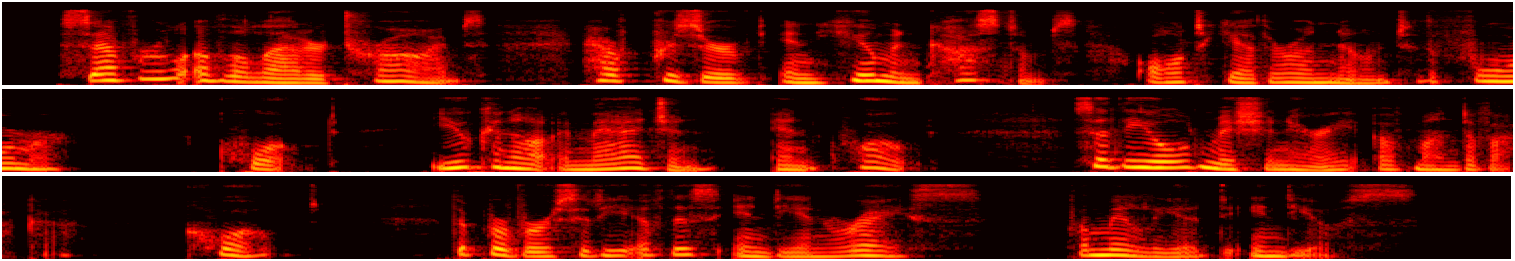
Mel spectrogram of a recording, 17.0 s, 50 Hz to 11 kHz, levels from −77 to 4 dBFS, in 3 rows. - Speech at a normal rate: No, slow, 115 wpm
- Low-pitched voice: No, high, 190 Hz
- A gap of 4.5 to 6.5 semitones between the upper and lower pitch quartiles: Yes, average, 5.1 semitones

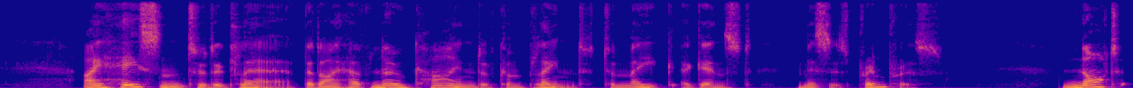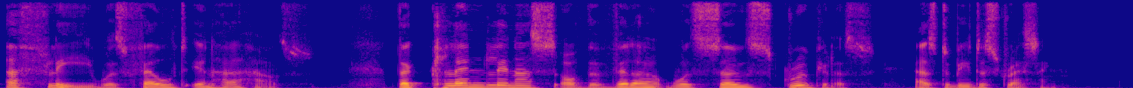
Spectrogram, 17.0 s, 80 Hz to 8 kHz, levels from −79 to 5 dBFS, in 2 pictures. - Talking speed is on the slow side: Yes, slow, 125 wpm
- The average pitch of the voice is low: Yes, low, 125 Hz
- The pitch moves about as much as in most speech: No, wide, 7.5 semitones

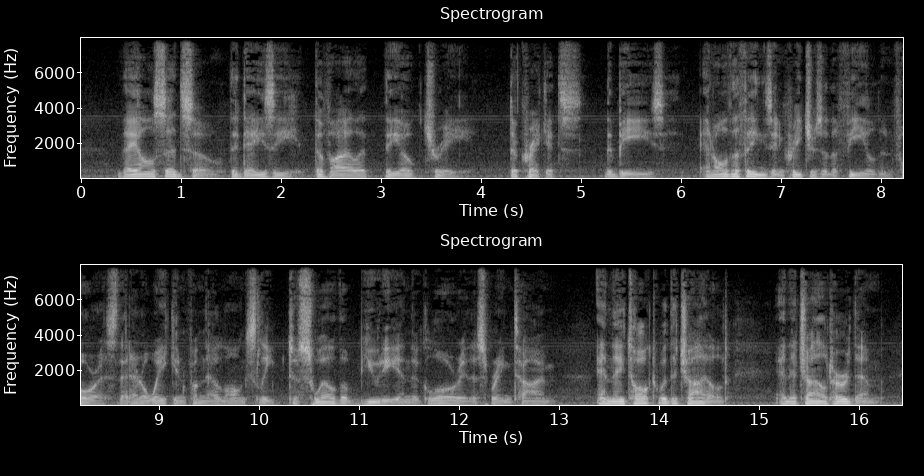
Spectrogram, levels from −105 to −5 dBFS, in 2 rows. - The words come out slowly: No, average, 195 wpm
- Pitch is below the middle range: Yes, very low, 90 Hz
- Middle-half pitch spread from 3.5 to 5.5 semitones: Yes, average, 4.0 semitones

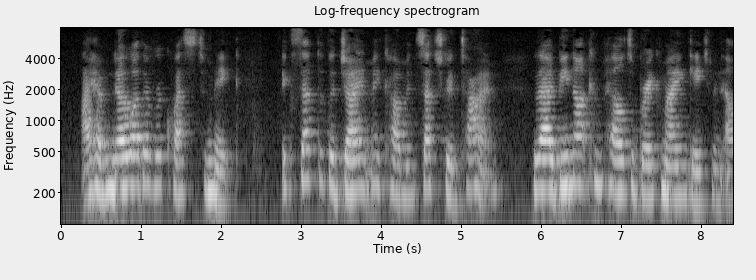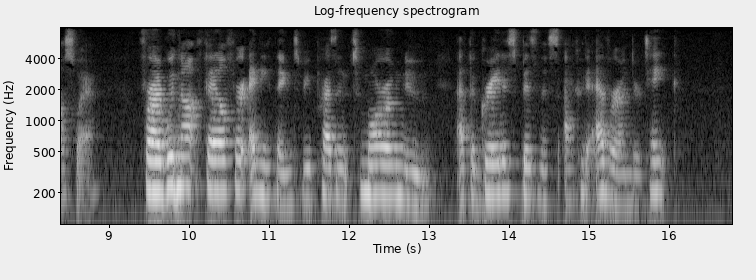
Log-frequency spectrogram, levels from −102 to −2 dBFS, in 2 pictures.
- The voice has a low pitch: No, high, 195 Hz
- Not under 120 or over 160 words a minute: No, average, 170 wpm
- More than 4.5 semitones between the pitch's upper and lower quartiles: No, average, 3.4 semitones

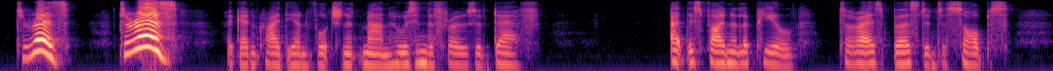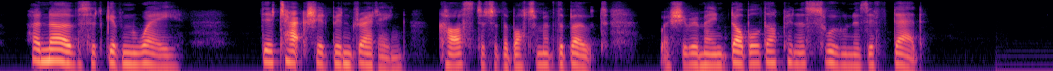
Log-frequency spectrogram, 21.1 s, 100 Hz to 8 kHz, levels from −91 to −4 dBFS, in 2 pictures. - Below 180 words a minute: Yes, average, 150 wpm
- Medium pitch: Yes, medium, 155 Hz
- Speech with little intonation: Yes, narrow, 2.3 semitones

